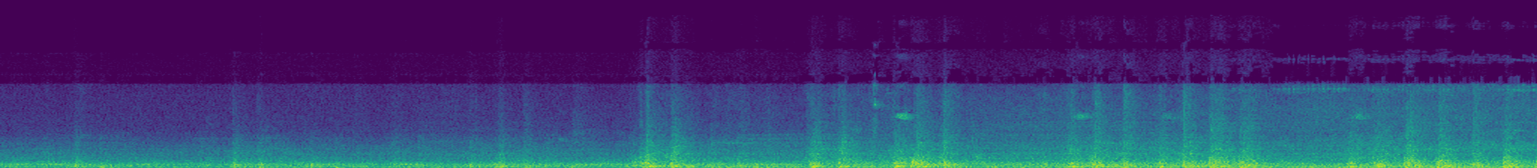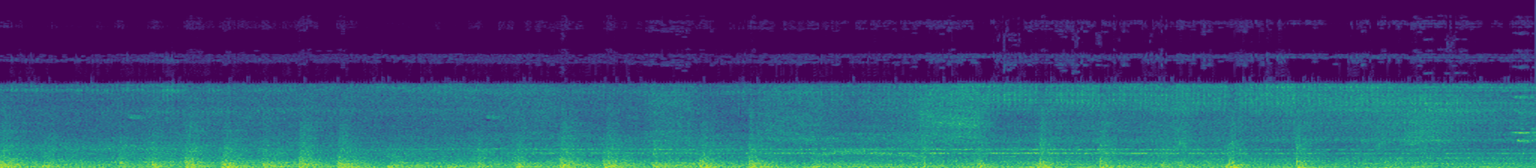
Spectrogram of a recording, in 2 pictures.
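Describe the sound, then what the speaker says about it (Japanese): The Ocean Arrow express train rolls in on the line toward Shirahama, Japan, its wheels clattering rhythmically over rail joints with occasional squeals, loud and close, sustained for about twenty seconds without talk. "向こうからオーシャンアローが来ました"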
